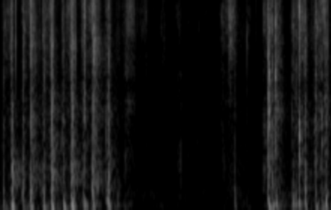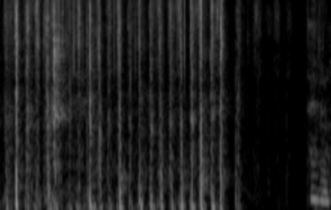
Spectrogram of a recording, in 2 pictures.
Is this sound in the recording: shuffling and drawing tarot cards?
yes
